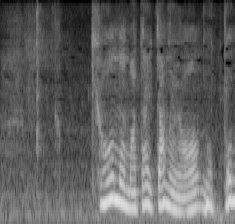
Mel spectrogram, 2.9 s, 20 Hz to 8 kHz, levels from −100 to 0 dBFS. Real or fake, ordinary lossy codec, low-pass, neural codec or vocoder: real; none; none; none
